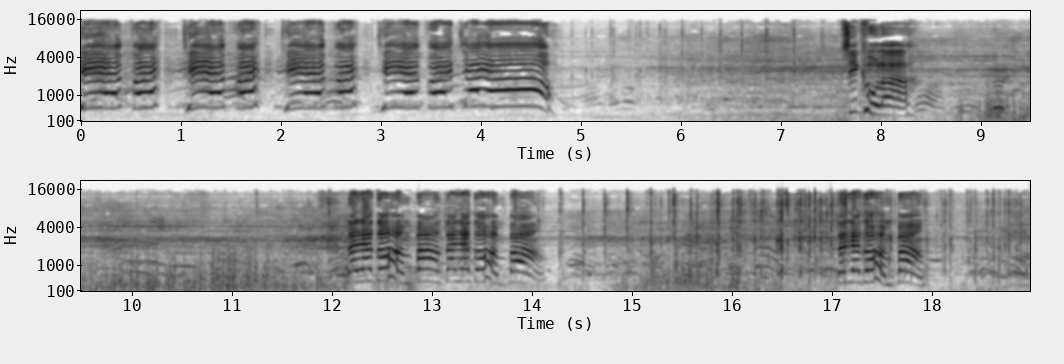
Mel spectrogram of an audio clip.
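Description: Children cheer and shout in high voices outdoors.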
